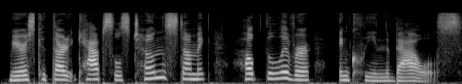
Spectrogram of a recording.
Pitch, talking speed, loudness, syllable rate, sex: 215 Hz, 170 wpm, -20 LUFS, 5.5 syllables/s, female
